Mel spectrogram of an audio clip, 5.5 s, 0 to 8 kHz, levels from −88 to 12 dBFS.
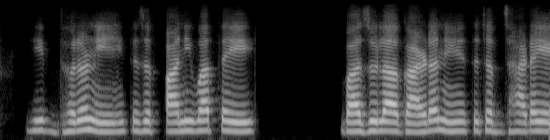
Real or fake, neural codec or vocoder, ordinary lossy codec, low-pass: fake; codec, 16 kHz, 0.3 kbps, FocalCodec; MP3, 64 kbps; 7.2 kHz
